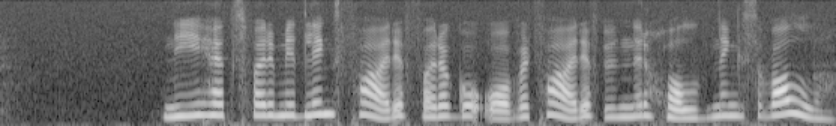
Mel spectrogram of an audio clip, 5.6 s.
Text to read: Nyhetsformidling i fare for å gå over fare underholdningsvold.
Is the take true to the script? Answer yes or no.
yes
